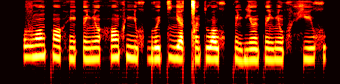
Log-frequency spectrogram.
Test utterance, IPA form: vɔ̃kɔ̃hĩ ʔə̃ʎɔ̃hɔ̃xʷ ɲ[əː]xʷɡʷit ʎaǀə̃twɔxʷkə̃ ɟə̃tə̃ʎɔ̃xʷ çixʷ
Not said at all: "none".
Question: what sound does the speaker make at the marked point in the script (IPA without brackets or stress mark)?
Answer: ə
